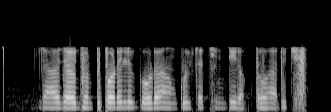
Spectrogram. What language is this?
Odia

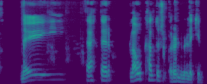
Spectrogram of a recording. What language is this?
Icelandic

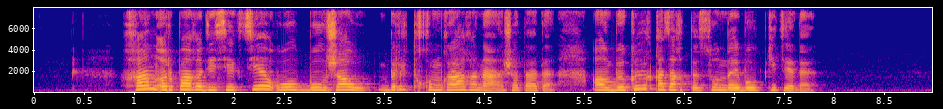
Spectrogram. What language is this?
Kazakh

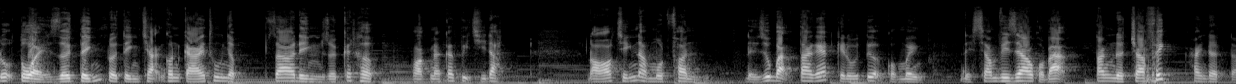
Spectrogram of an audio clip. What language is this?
Vietnamese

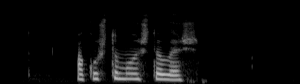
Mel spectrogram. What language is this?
Mari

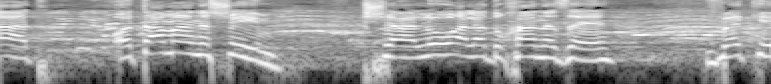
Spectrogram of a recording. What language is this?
Hebrew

